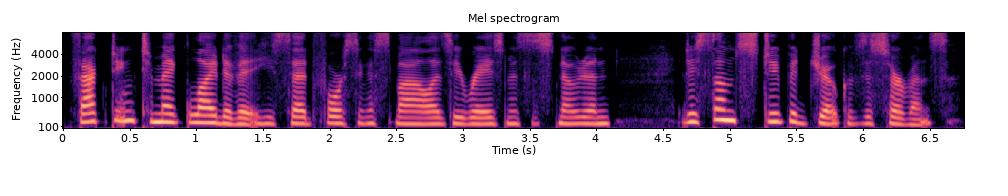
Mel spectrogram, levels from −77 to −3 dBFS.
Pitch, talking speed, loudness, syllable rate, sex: 210 Hz, 215 wpm, -19 LUFS, 5.3 syllables/s, female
